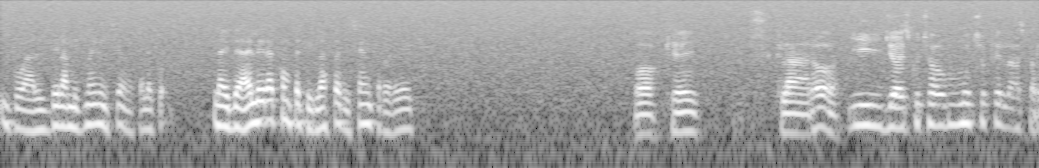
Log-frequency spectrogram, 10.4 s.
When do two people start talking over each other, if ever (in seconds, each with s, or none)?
none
